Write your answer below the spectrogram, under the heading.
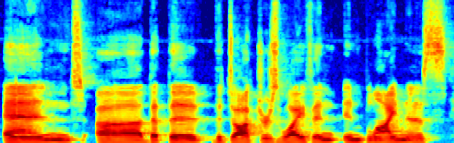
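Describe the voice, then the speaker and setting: A woman hosting a book podcast, building her questions slowly with fillers and hesitations. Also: on the low side, little pitch movement, a bit bright. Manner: measured, hesitant with fillers while framing questions. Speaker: podcast host. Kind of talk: conversational interview.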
